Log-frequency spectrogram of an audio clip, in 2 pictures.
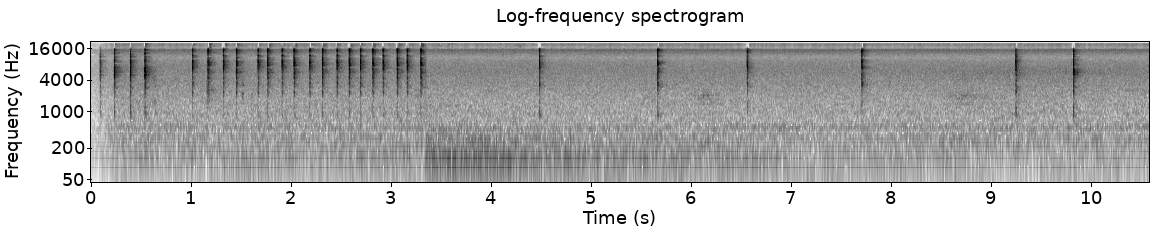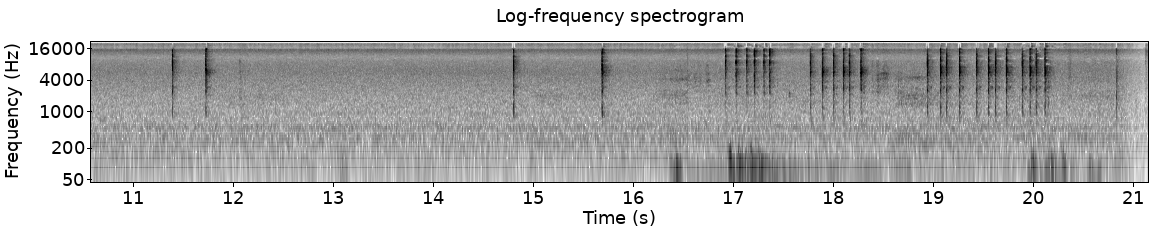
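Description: Crisp clicks from the side buttons of a Vaxee Zygen NP-01 gaming mouse, a steady patter of small ticks across the stretch, close and fairly faint over a soft background hiss, with a few louder knocks near the end.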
